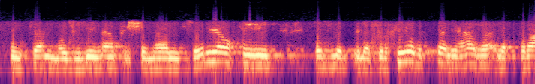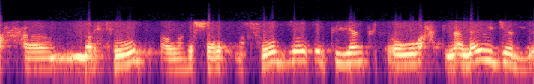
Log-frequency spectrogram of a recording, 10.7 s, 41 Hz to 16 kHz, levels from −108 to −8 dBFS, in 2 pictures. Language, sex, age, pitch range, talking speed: Arabic, male, 50-69, 135-165 Hz, 125 wpm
